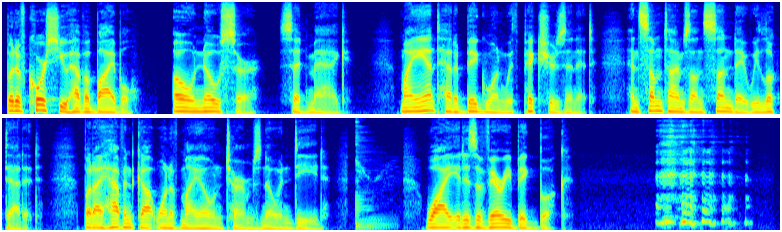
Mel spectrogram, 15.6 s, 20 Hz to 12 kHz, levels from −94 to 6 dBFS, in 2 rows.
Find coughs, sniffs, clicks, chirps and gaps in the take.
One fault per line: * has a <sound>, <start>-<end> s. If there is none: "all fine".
* has a thud, 11.3-11.8 s
* has a laugh, 14.3-15.3 s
